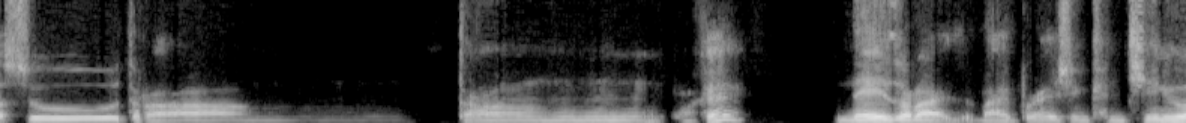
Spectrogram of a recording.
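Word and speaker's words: sūtram: But when we chant it as a Dharani, we extend the vibration of the last word, last syllable. Tra, drang. So it's Prajna Paramita Hridaya Sutrang.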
